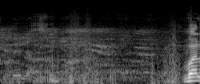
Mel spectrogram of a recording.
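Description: Faint hubbub of children's voices, a busy murmur with no single clear speaker, until a man's voice comes in near the end.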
